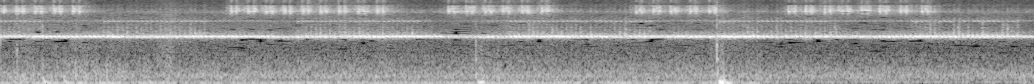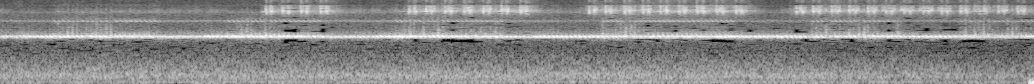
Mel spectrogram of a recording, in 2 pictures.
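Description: Crickets chirp steadily and continuously, a high, shrill trill in pulsing bursts that fills the whole stretch, fairly loud, with no voices present.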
